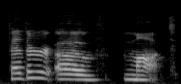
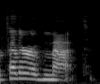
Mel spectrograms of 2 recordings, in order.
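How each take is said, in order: First: "Mot" with an open ah vowel; Mot with short o. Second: "Matt" with the a of cat; Matt with short a. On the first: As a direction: say "Mot" to rhyme with hot. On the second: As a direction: say "Matt" to rhyme with hat. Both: Shown as a demonstration. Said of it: "not sure how it's pronounced".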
